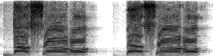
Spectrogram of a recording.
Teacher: स्वाद हुरूफ मुस्तालिया से है, इसे मोटा पढ़ना है, रा को भी पुर पढ़ना है। बसरा, लम्बा बिल्कुल नहीं करेंगे।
